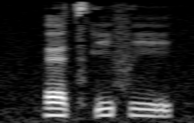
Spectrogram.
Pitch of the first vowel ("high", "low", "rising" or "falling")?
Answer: low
